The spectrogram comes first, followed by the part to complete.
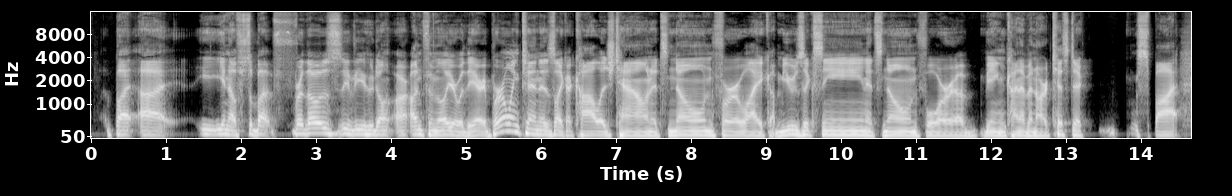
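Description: Speaking at a fairly slow pace, a man uses a fairly low pitch with ordinary variation and very even loudness. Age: 40s. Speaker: podcast co-host. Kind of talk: casual chat. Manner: halting.

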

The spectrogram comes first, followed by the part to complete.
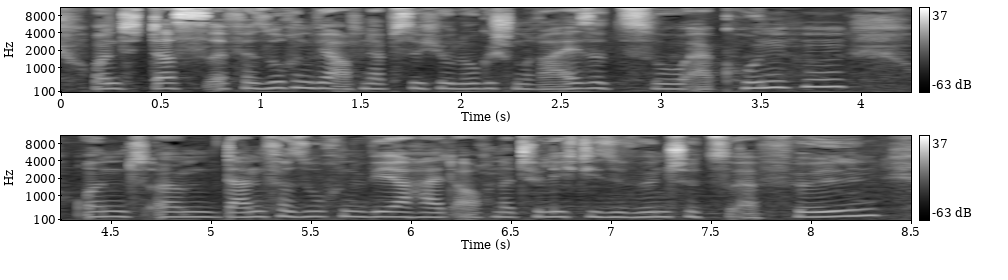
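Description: A woman at a medium pitch and moderate pace, fairly even in intonation, with noticeable background noise. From Germany and the USA. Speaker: cancer activist and author. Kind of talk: casual interview.

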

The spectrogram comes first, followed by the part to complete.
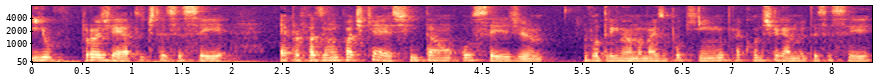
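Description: A man speaks at medium pitch in a dark, mellow tone. His voice is somewhat breathy, and his pace is moderate. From Brazil, Vale do Paraíba (São Paulo state interior). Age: 20s. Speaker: journalism student podcaster. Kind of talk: solo casual monologue. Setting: at family home. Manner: animated.

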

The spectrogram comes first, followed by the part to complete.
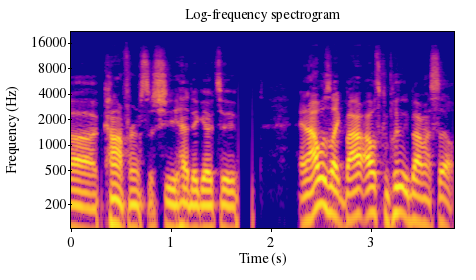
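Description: The speech moves at a fairly quick pace with ordinary pitch variation and a dry, close sound free of echo. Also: man. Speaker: podcast host. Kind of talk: casual chat. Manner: animated.

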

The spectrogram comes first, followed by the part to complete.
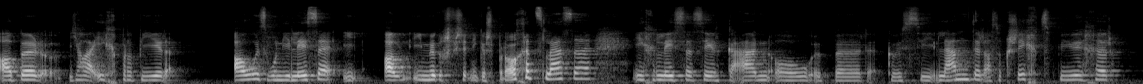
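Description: With a Swiss accent, a woman talks at medium pitch with fairly even intonation. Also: fairly slow pace. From Switzerland, Aargau. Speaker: intercultural consultant. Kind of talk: podcast interview.

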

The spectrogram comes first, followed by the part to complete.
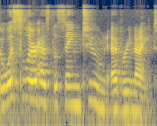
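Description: At a moderate pace, a woman's voice rises and falls with ordinary pitch variation. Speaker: podcast co-host. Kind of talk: casual chat. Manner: soft-spoken.

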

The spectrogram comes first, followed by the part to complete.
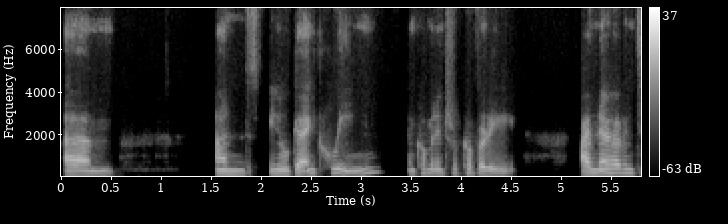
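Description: Speaking with a Shetland accent, a woman has a dark, mellow tone and fairly even intonation. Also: dry, close sound with no echo. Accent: Shetland Scottish. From Shetland, Scotland. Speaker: recovery group member. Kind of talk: sharing testimony. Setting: video call.

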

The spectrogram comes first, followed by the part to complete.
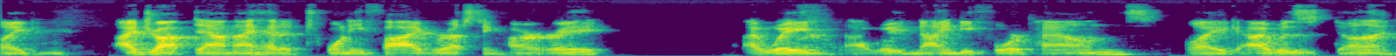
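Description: Here a man has a plain, everyday voice, fairly low in pitch. He talks at a fairly slow pace with ordinary pitch variation. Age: 30s. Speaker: coach and army veteran. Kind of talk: interview.

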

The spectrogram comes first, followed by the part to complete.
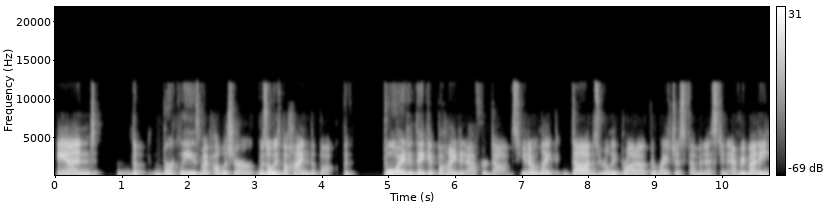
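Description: With an American accent and an unremarkable speaking voice, a woman at a medium pitch talks at a moderate pace with lively intonation against a quiet background. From California. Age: 40s. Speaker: novelist. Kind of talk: interview.

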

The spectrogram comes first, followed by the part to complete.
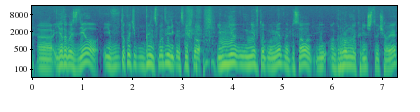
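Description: Speaking at a moderate pace, a man with a fairly high pitch and a dark, mellow tone keeps his intonation fairly even. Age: 20s. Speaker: Instagram blogger. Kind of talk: casual chat. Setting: cafe.

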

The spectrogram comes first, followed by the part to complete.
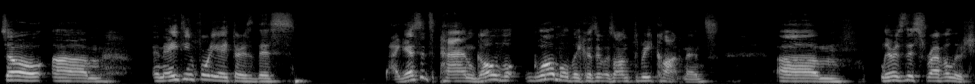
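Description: A man with a fairly high pitch speaks with ordinary pitch variation and long, frequent pauses. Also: fairly slow pace. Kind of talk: casual discussion podcast.

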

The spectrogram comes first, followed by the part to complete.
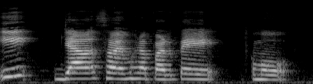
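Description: A woman's high-pitched, raised and projected voice, bright and sharp in tone. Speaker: podcast host. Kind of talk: interview.

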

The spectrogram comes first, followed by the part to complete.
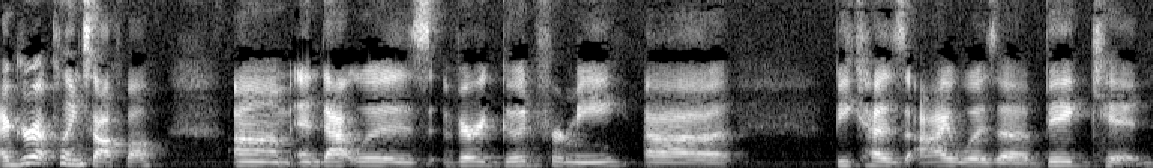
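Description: A woman speaks at a very slow pace and a fairly low pitch, with fairly even intonation. The recording is very clean, with a silent background. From Ohio, US. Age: 30s. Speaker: sales engineer. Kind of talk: casual interview. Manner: laughs often.

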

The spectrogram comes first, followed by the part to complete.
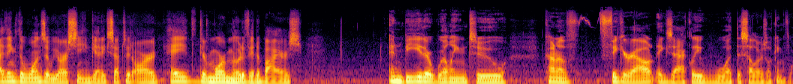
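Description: This man has an American accent and a fairly high pitch. His intonation is fairly even and his pace moderate. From Pennsylvania, Chester County (Downingtown). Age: 20s. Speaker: real estate agent. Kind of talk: casual interview. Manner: hesitant, many fillers.

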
